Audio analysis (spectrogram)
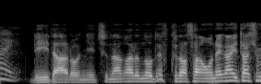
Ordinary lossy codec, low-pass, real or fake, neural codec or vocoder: none; 7.2 kHz; real; none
